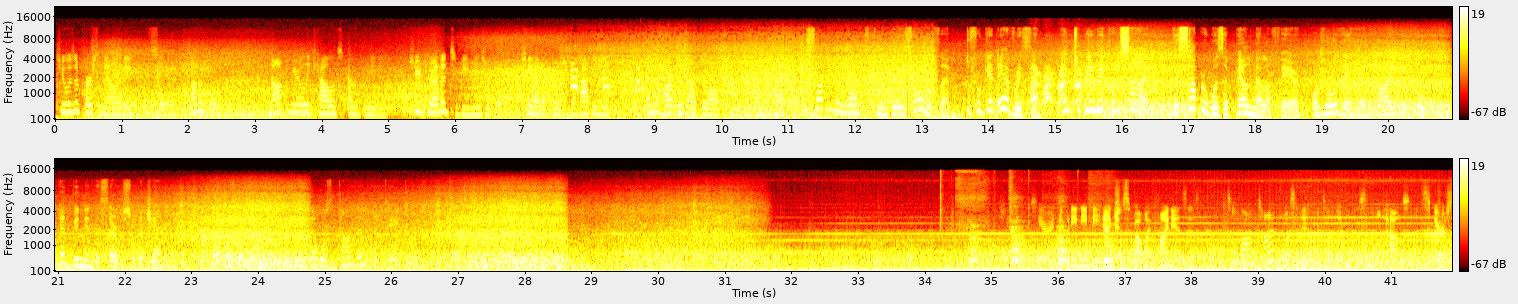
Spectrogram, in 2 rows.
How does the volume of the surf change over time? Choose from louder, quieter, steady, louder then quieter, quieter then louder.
louder.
